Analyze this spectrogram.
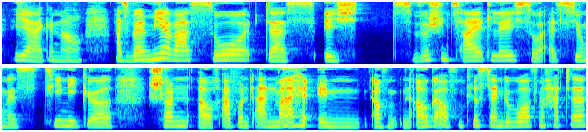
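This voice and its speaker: A woman speaks at a very slow pace with fairly even intonation in a very clean recording with a silent background. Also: medium pitch for a woman. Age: 20s. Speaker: social worker, mother. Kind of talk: interview, personal testimony.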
